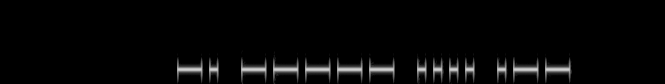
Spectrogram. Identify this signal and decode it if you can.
Morse code, heard as a keyed tone, about 15 wpm, 700 Hz. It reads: N0HW
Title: USA Call Signs - 4 Characters - Repeated 2x - 15wpm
